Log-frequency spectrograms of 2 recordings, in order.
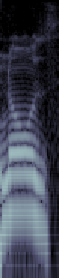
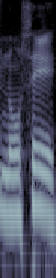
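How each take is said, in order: First: The final e is silent. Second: The final e is pronounced as a syllable. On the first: The speaker calls it right. "इसे ओ से पढ़ना है" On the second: The speaker calls it wrong. "अब ऐसा नहीं पढ़ सकते आप"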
